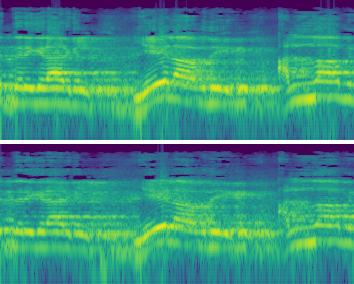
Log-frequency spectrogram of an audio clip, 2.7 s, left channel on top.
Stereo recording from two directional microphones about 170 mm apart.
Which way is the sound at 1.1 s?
35° left (ahead or behind).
